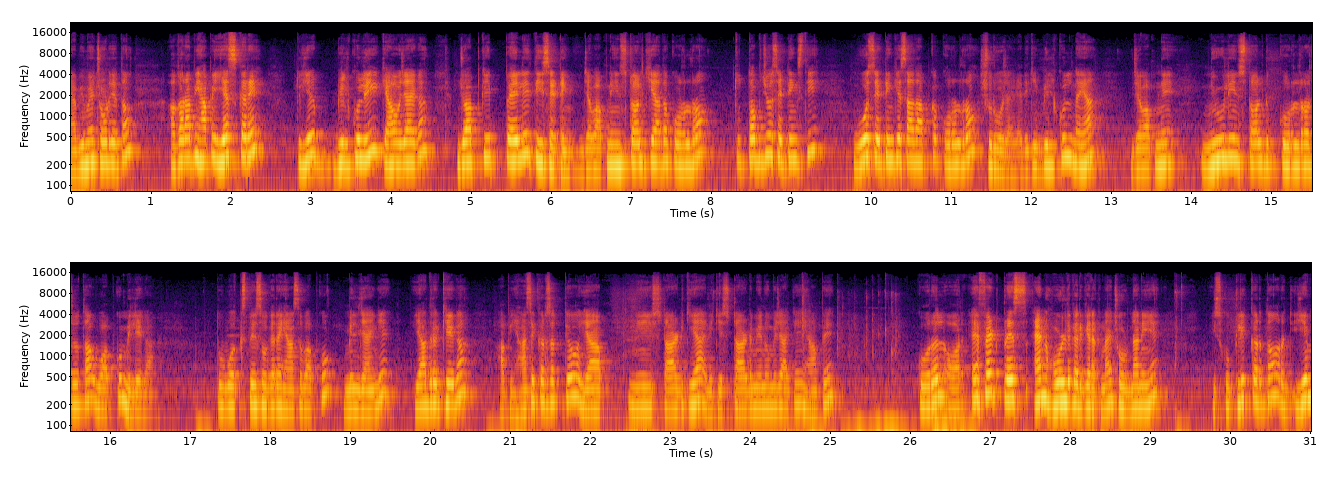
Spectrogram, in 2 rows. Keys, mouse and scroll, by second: 4.0 click, 21.2 click, 22.6 typing, 23.5 click, 25.0-26.3 typing, 27.8 3, 29.1 3, 29.3 click, 29.4 F8.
